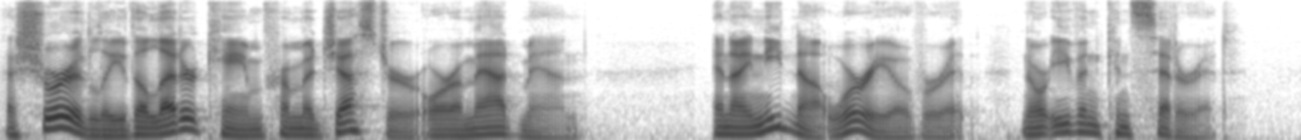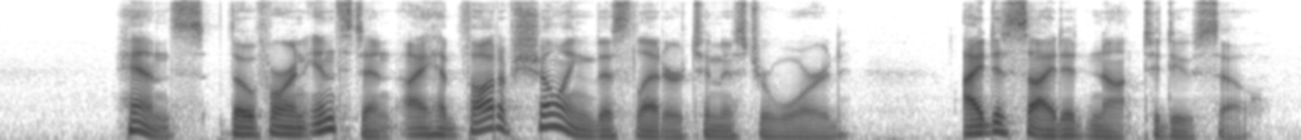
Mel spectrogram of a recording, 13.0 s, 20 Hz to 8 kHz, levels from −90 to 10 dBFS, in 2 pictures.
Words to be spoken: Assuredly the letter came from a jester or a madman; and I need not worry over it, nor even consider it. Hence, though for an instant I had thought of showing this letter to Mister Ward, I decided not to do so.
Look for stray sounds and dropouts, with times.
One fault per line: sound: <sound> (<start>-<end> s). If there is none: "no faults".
no faults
